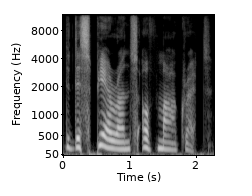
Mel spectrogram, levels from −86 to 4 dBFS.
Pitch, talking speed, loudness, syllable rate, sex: 185 Hz, 105 wpm, -19 LUFS, 4.8 syllables/s, female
